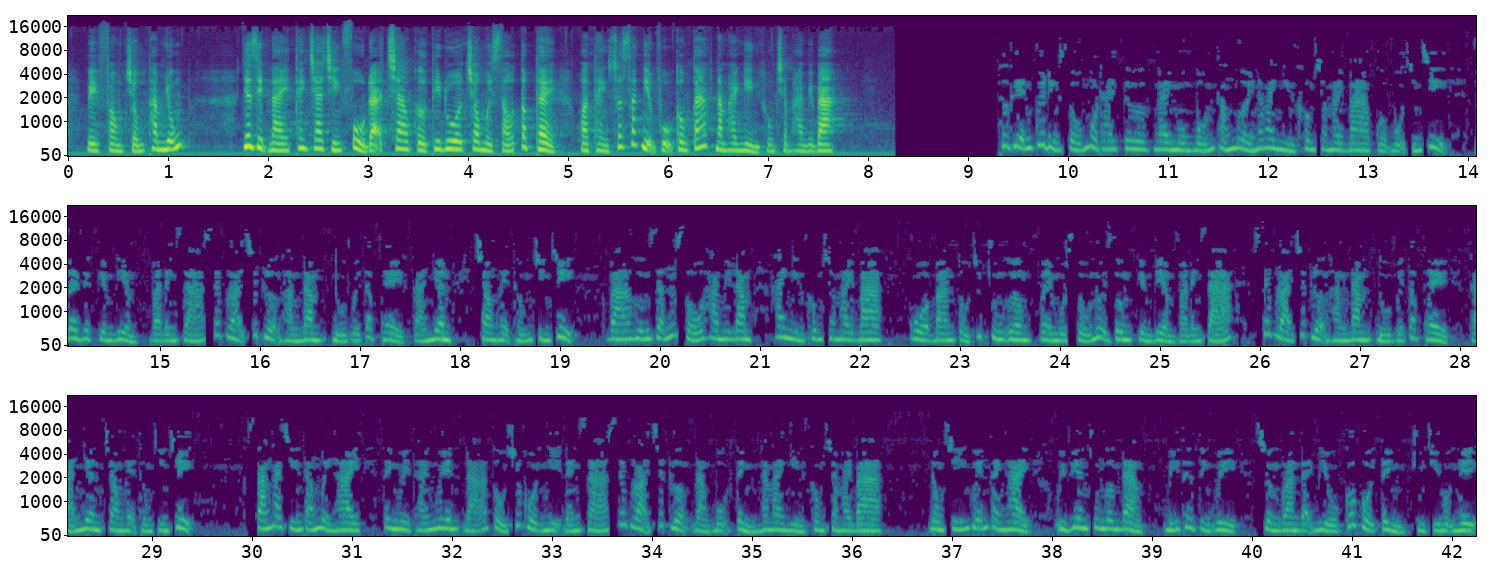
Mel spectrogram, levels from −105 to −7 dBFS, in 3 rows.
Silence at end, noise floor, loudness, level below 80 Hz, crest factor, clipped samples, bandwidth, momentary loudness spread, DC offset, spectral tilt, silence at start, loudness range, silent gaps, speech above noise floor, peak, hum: 0 s; -51 dBFS; -30 LUFS; -66 dBFS; 24 dB; under 0.1%; 16 kHz; 18 LU; under 0.1%; -4.5 dB/octave; 0 s; 17 LU; 8.28-9.29 s, 24.13-24.17 s; 21 dB; -6 dBFS; none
